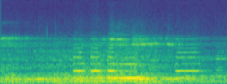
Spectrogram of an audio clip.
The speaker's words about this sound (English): What a blooming noise them buses makes outside, hey, Alfie? I'm glad they do. Working here at night, cleaning up the theater after the performance, why, I feel right lonesome-like without them.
